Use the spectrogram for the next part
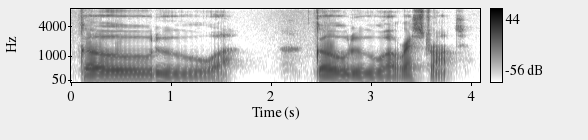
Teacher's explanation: So I cannot say go to a restaurant. We need to link these sounds, so we use the W, the w sound, to link the long oo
